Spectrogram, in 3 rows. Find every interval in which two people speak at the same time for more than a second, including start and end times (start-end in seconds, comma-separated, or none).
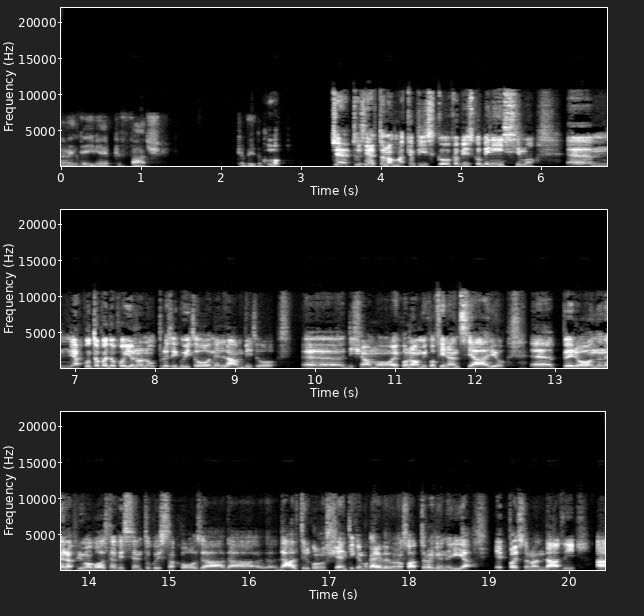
none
